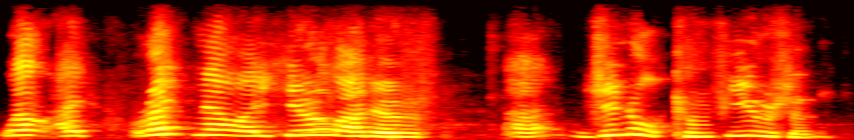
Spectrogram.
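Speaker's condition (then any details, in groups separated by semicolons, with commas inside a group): Cerebral palsy; wheelchair user, physical therapy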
